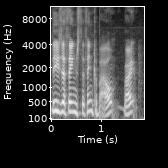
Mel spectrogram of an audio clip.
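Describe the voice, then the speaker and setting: A man with a notably high voice talks as an interviewer and coach. He gives conversational advice emphatically, repeating phrases and punctuating points with short checking questions. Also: normal speed, fairly bright tone. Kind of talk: conversational interview, advising viewers.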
